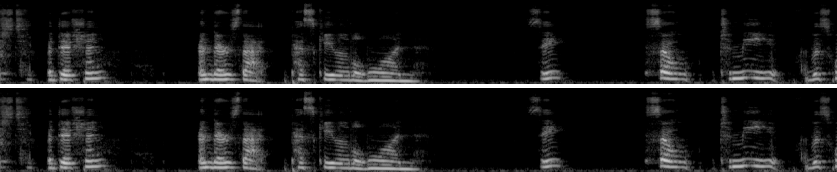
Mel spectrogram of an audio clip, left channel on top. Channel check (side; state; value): both; identical; correlation 1.00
